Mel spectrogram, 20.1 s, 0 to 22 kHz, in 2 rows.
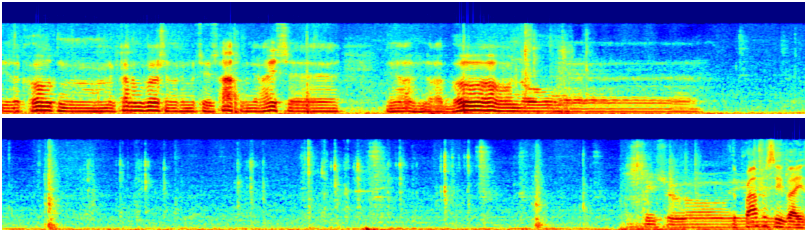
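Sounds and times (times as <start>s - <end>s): steady low hum: 0.0s - 20.0s
typing on computer keyboard: 11.4s - 12.3s, 12.9s - 16.0s.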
